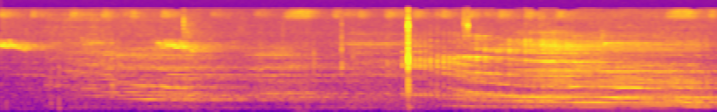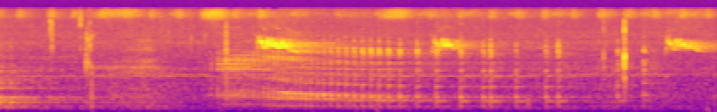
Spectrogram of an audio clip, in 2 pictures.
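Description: Red deer stag roaring in the rut: three deep, drawn-out roars, the middle one the longest and loudest, the last breaking into a stuttering series of pulses. A sharp click comes about three seconds in.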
